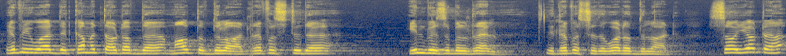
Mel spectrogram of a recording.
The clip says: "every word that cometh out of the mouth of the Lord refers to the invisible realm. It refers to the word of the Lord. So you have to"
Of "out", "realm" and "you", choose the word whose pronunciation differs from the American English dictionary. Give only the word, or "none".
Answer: none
